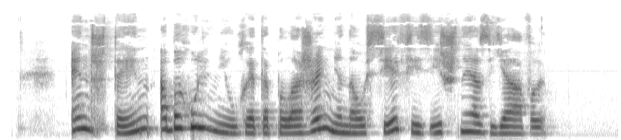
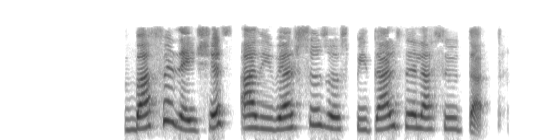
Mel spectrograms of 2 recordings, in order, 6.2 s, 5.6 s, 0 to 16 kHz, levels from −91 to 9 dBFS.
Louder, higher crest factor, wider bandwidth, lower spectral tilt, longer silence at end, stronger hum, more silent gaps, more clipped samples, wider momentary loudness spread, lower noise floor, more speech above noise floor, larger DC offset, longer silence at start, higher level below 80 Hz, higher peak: second, -25 LUFS vs -20 LUFS; about the same, 18 dB vs 18 dB; first, 10.5 kHz vs 8 kHz; first, -5.5 dB/octave vs 0 dB/octave; about the same, 0.75 s vs 0.75 s; neither; second, none vs 2.37-2.41 s, 3.52-3.57 s, 4.64-4.69 s; neither; about the same, 9 LU vs 9 LU; second, -76 dBFS vs under -90 dBFS; second, 52 dB vs over 69 dB; neither; second, 0.7 s vs 1.25 s; about the same, -76 dBFS vs -76 dBFS; second, -8 dBFS vs -4 dBFS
